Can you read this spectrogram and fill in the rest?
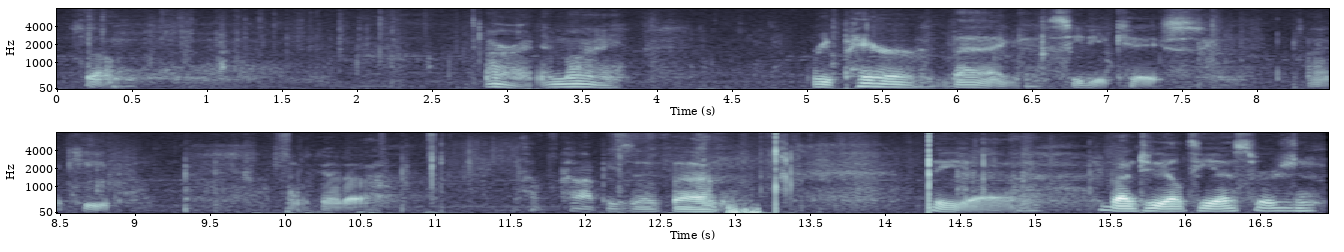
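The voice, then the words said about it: Whispering. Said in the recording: “In case anybody's wondering why I'm whispering, it is about 5 a.m.”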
